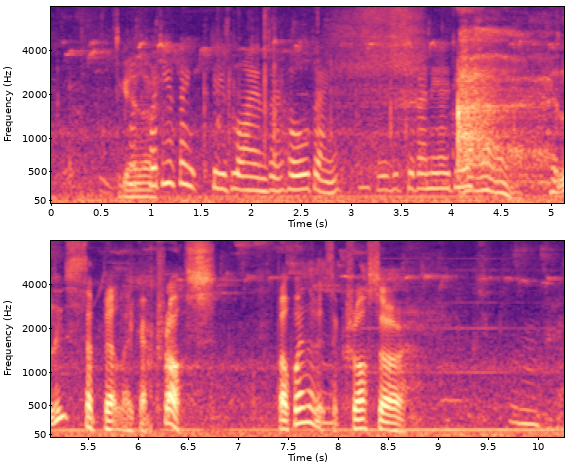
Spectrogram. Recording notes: A walk round the grounds at Lauriston Castle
